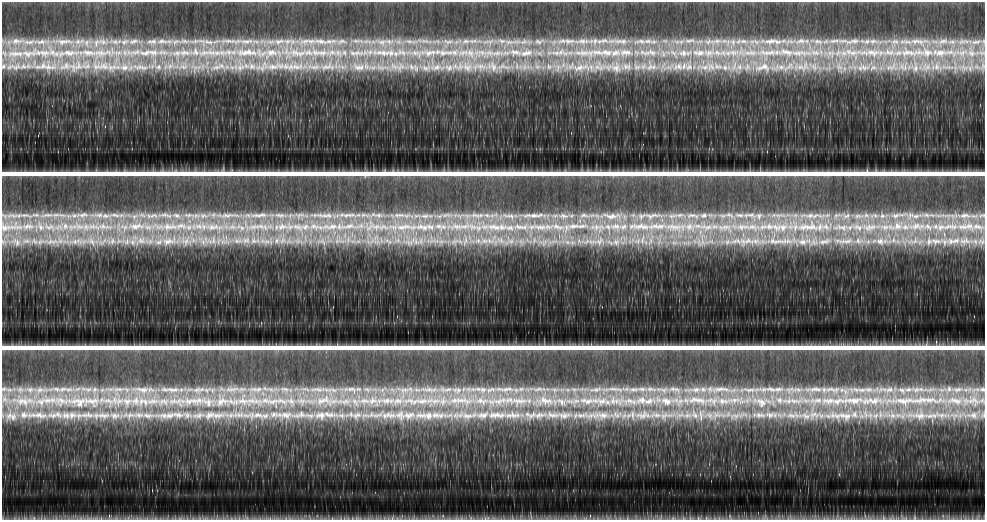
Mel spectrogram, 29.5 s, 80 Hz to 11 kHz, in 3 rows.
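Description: Ferrari 312 T4's flat-12 Formula 1 engine running steadily at a fast idle while being warmed up. Its pitch creeps up slightly a little past halfway and holds there.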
